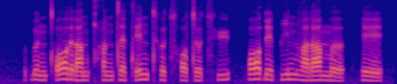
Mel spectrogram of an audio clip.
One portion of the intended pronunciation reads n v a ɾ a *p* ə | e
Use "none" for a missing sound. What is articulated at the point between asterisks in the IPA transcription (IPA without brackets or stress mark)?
m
